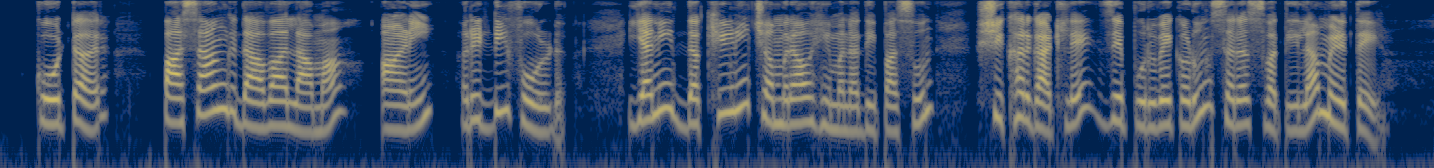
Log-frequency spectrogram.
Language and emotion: Marathi, neutral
